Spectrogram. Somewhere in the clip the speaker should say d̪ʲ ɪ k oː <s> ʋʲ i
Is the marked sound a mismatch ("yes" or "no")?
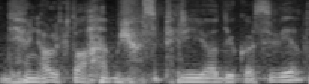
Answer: no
